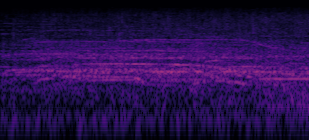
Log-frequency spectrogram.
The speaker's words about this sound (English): Uh, can we just get a round of applause for your pastor right now?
